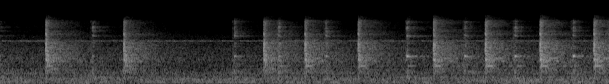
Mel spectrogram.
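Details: Toyota MR2 on startup attempt: sharp dry uneven clicks about two a second with no cranking behind them; relay chattering, suspected bad connection somewhere.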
